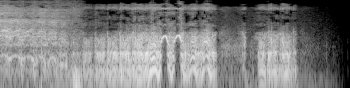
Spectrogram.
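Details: Horse neighing: a loud, rough whinny with a wavering, shaking pitch that peaks near the middle, then fades into shorter snorting bursts before silence.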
